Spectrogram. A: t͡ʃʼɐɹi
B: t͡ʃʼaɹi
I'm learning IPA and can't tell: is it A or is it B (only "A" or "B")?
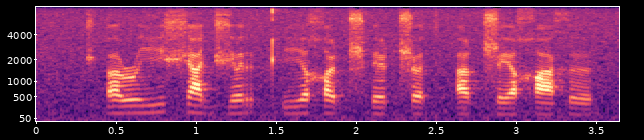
A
